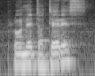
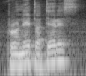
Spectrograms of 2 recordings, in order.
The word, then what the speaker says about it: pronator teres: is the origin of these muscles we have planetary teres pronounced pronator teres we have the flexor carpi radialis flexor capillary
